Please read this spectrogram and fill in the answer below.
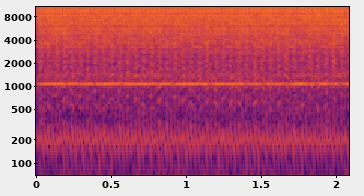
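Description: Hard trance music in a beatless stretch: a dense, buzzing low synth drone under a steady high-pitched synth tone, with no kick drum.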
